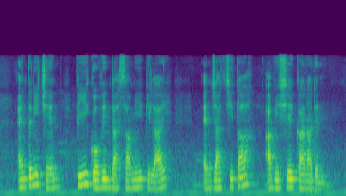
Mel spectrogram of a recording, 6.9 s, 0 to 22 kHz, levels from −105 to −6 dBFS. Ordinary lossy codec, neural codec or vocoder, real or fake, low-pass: none; none; real; none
